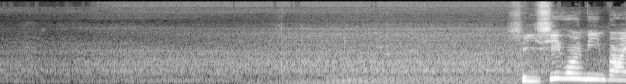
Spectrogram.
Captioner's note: laptop dvd drive spinning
